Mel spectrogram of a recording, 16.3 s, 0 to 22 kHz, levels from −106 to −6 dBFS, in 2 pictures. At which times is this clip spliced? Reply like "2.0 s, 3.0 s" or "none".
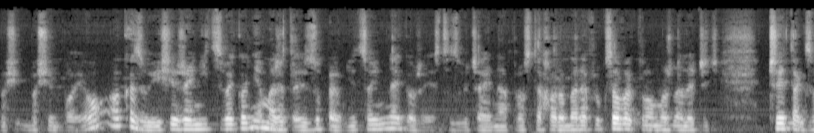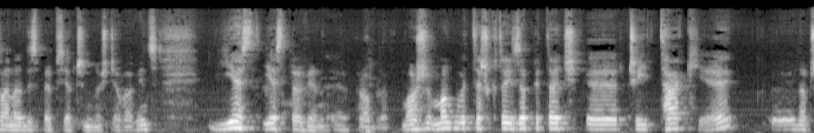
12.1 s, 14.4 s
